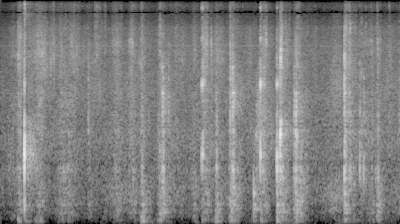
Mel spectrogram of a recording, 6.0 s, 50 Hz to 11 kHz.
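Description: Hand pump on a can of West System 206 epoxy hardener being pressed to dispense one metered stroke into a plastic cup: a string of short, irregular clicks and small noises from the pump and cup, the sharpest about a third of a second in.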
